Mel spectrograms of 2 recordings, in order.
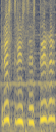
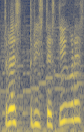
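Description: First: The phrase is spoken quickly. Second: The phrase is spoken at normal speed. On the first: "Y vamos con la velocidad rápida" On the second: "Vamos con la velocidad normal"

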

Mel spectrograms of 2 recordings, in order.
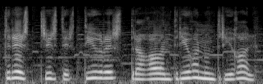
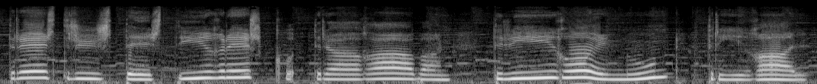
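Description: First: The sentence is spoken at a normal speed. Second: The sentence is spoken at a slow speed. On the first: "A cámara normal o velocidad normal" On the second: "Empezamos por la lenta"

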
